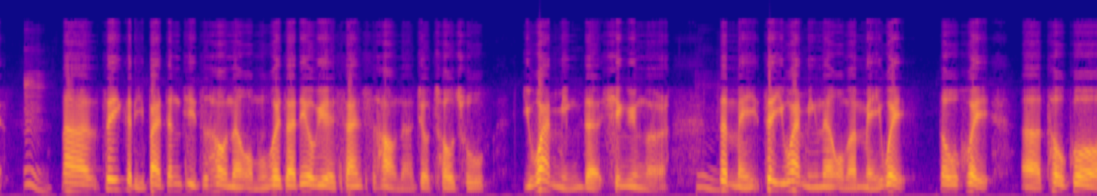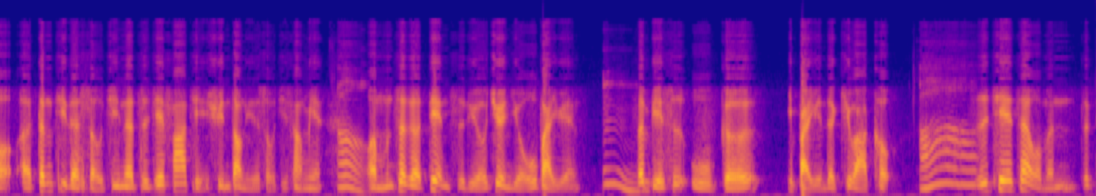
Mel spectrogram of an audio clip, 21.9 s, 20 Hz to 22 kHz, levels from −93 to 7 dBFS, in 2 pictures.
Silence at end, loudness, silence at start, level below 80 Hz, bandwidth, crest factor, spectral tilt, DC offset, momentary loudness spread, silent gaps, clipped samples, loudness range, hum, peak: 0.05 s; -18 LUFS; 0.25 s; -56 dBFS; 14 kHz; 18 dB; -4.5 dB/octave; under 0.1%; 12 LU; none; under 0.1%; 2 LU; none; 0 dBFS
